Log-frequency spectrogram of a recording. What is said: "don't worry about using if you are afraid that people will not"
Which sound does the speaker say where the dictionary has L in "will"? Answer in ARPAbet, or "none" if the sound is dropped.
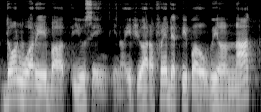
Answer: L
